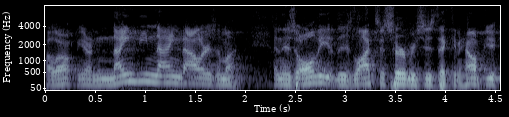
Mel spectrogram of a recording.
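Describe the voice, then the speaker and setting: With an American accent, a man speaks at a fairly quick pace. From New York. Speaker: seminar presenter. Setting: stage. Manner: fast talker.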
